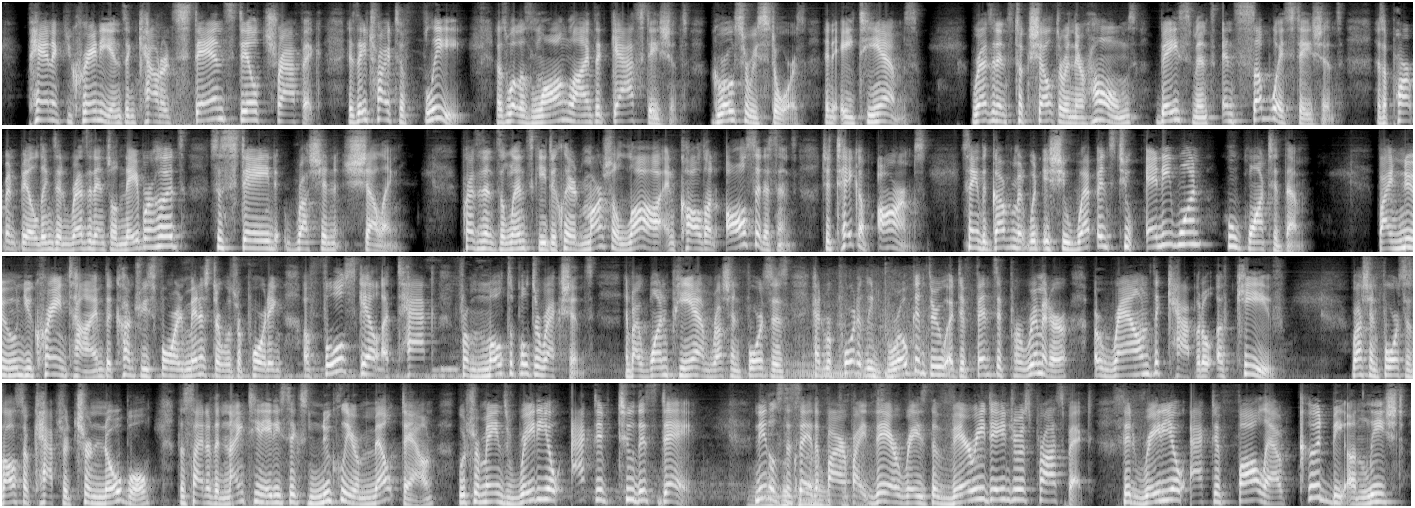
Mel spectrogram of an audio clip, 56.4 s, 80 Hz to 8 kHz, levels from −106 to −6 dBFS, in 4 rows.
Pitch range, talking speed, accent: 160-205 Hz, 145 wpm, American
